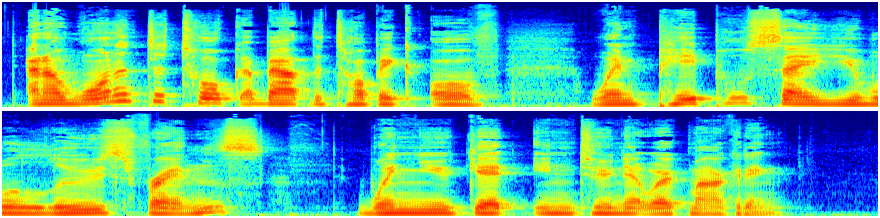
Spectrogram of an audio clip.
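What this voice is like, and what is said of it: Slightly croaky voice. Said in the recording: “my voice is a touch croaky”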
